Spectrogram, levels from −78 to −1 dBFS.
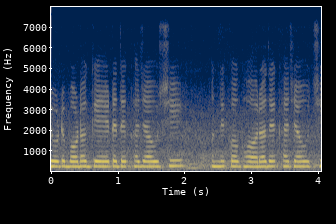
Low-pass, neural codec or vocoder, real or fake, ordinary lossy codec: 7.2 kHz; none; real; none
